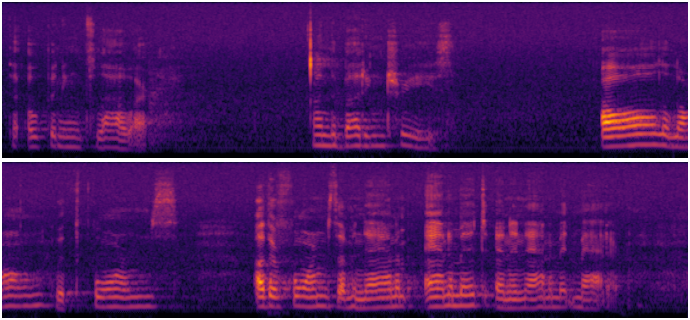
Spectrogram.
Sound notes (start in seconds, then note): none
